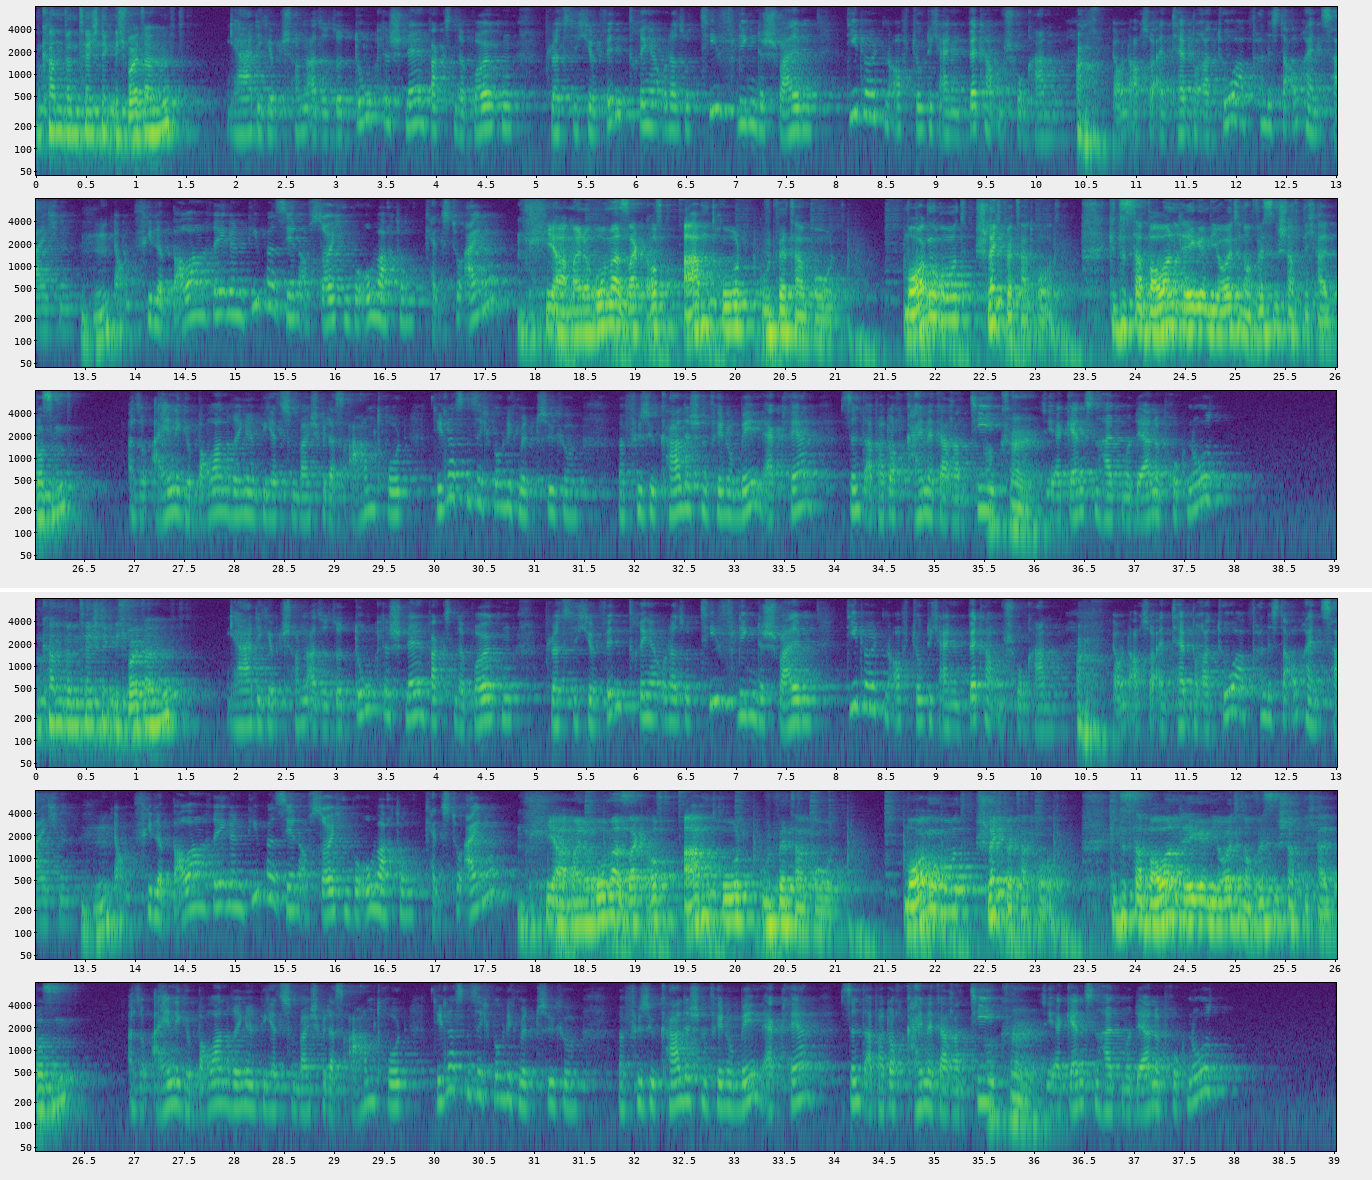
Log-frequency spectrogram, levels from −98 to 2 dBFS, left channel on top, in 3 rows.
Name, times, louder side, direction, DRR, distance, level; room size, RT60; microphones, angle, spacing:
voice 1, 0.0-1.4 10.4-10.5 13.5-13.8 17.9-21.0 21.7-23.2 23.5-26.4 35.8-36.0, left 1 dB, 50° left, 3 dB, 2.3 m, -20 dB
voice 2, 1.9-13.4 13.8-17.6 26.9-37.8, equal, 5° right, 4 dB, 1.6 m, -30 dB
sound 1, 18.1-20.5 20.7-23.5 23.7-24.0, equal, 45° right, 6.5 m, -39 dB
25.5 x 13.0 x 4.0 m, 0.96 s
head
